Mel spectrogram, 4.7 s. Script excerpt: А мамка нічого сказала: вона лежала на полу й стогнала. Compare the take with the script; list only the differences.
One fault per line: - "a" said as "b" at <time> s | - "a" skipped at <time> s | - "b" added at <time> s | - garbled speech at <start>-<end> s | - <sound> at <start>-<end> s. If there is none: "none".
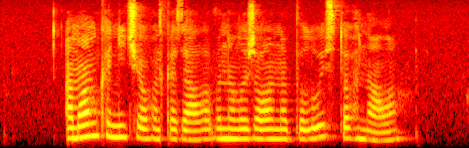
none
